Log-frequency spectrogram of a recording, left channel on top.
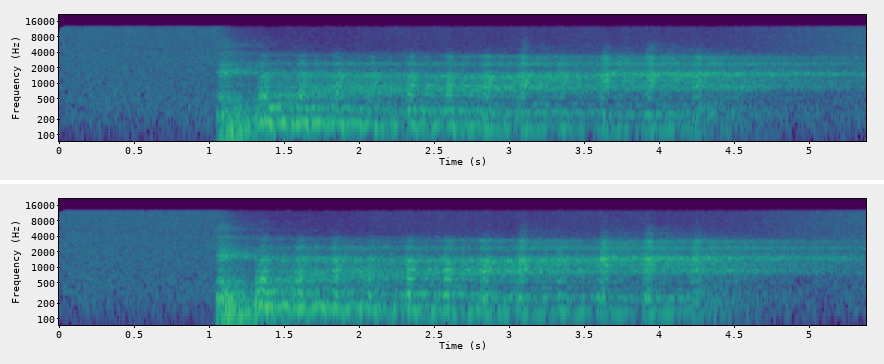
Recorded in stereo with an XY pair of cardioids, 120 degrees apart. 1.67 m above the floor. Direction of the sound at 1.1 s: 60° right.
